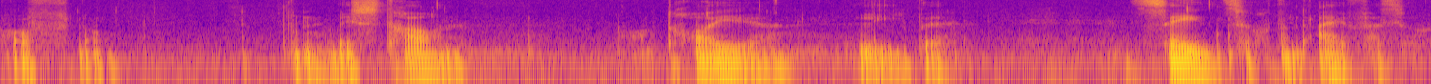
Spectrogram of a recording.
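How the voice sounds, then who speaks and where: A man narrating a literary radio play in a husky, measured, sombre manner. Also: very deep voice, monotone, dark tone, whispered.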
